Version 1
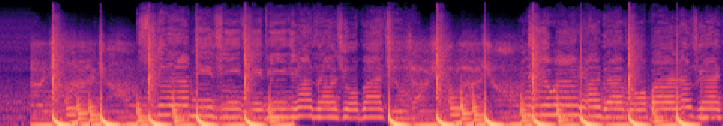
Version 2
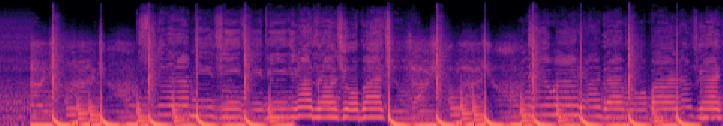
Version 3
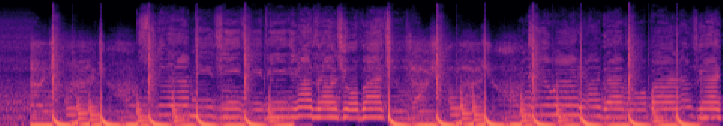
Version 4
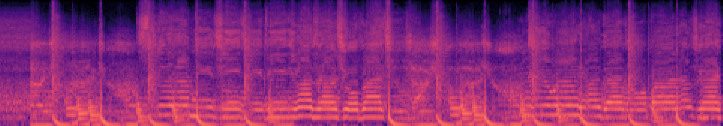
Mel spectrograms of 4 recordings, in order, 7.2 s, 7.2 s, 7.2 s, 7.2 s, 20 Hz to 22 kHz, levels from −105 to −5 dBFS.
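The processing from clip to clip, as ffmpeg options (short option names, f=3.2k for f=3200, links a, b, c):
-af "acompressor=threshold=-33dB:ratio=6,volume=-2dB"
-af "aecho=1:1:193:0.0841,volume=-1dB"
-filter_complex "[0:a]asplit=2[a][b];[b]highpass=f=720:p=1,volume=22dB,asoftclip=type=tanh:threshold=-23.5dB[c];[a][c]amix=inputs=2:normalize=0,lowpass=f=1.5k:p=1,volume=-6dB,aexciter=amount=2:drive=9.9:freq=5.4k,volume=-2.5dB"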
